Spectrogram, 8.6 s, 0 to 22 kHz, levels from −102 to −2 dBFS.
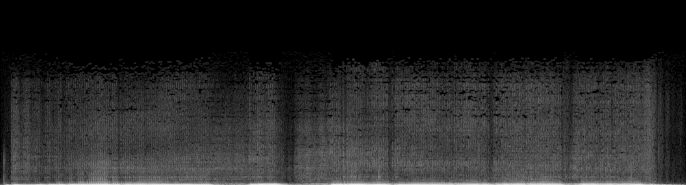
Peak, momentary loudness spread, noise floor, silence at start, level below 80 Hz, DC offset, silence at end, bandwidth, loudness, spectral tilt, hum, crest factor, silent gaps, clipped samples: -6 dBFS; 10 LU; -38 dBFS; 0.05 s; -18 dBFS; under 0.1%; 0.2 s; 1.1 kHz; -23 LUFS; -8.5 dB/octave; none; 12 dB; none; under 0.1%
